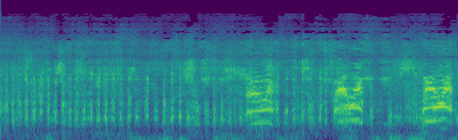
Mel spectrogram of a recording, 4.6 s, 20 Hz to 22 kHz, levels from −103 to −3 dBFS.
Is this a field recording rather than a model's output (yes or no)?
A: no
